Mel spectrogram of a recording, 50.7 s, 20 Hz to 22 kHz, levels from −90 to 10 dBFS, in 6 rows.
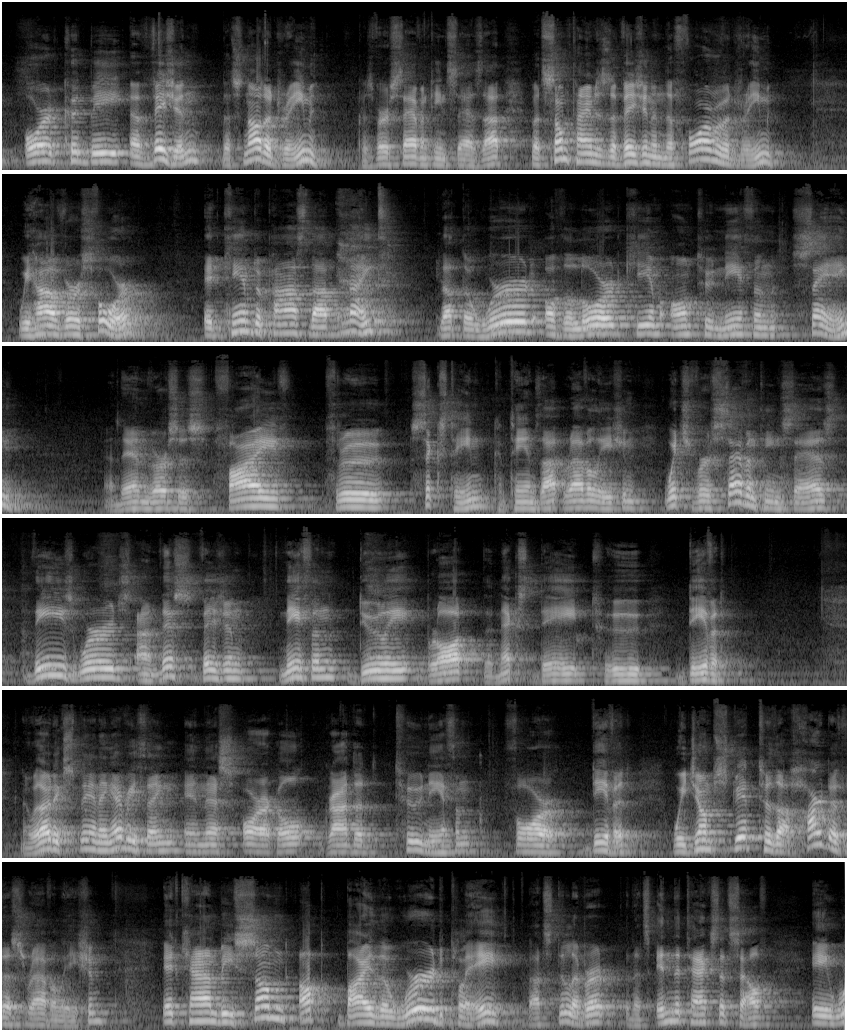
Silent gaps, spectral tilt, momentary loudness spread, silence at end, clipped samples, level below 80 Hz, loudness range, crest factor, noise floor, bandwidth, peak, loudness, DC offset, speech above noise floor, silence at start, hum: none; -6.5 dB/octave; 14 LU; 0 s; under 0.1%; -56 dBFS; 5 LU; 18 dB; -51 dBFS; 15.5 kHz; 0 dBFS; -17 LUFS; under 0.1%; 34 dB; 0 s; none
